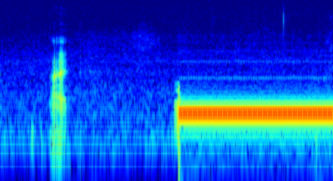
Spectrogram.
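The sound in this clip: An outgoing call's telephone tone cuts in abruptly after near silence and holds as one steady, loud, unbroken pitch to the end.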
